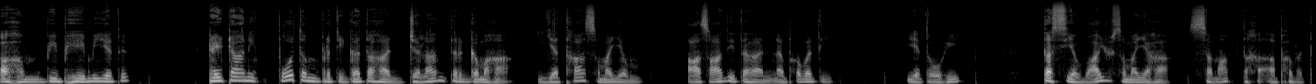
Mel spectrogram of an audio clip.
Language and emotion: Sanskrit, fearful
